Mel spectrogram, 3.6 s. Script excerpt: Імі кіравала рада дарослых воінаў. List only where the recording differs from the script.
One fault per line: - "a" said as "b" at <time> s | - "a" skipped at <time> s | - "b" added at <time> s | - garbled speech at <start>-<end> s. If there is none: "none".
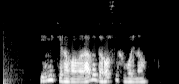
none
